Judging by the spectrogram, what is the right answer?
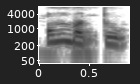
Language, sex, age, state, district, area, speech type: Kannada, female, 18-30, Karnataka, Chitradurga, rural, read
